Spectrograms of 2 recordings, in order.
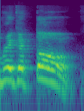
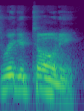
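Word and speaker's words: rigatoni: in their language oh I want some rigon no it's rigatony don't don't I want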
